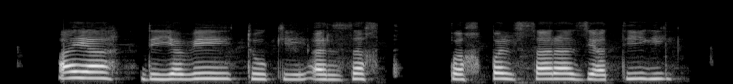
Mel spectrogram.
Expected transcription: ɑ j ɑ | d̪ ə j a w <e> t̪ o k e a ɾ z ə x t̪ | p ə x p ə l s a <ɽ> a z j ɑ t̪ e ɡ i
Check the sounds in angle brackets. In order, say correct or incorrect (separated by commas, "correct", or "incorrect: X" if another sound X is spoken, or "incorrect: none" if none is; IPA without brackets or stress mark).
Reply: correct, incorrect: ɾ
